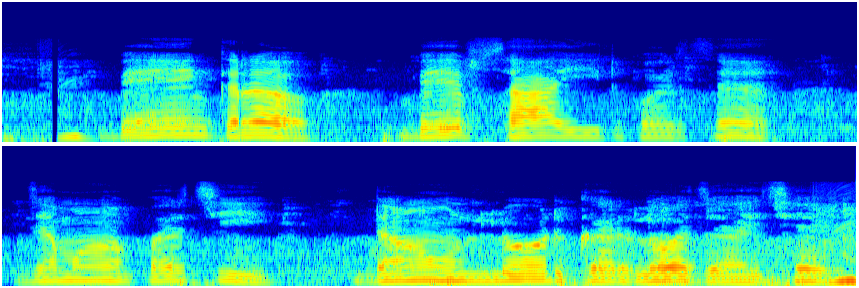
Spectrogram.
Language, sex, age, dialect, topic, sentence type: Maithili, female, 41-45, Angika, banking, statement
